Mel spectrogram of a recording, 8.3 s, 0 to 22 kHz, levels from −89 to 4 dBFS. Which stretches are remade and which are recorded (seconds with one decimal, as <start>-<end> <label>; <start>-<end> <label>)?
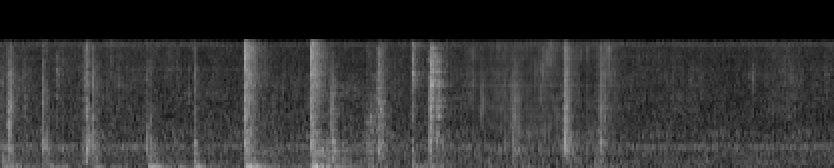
0.0-4.7 recorded; 4.7-6.2 remade; 6.2-8.3 recorded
